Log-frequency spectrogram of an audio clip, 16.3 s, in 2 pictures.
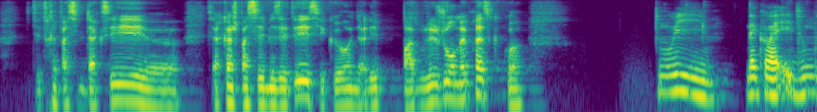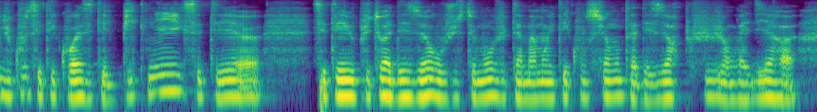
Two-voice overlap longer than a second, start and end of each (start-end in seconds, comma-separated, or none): none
